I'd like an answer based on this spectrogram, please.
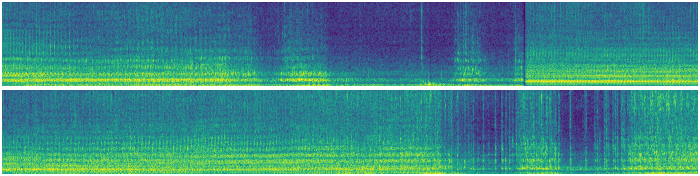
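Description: Pickup truck engines revving hard as the trucks churn through deep mud, the pitch rising and falling. The engine noise drops away twice for a second or two.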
